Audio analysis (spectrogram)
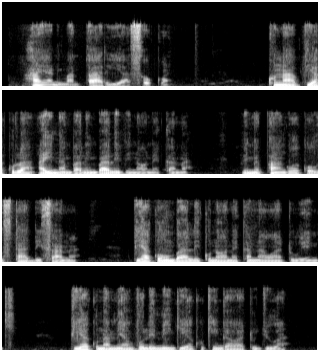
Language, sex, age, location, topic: Swahili, male, 25-35, Kisumu, finance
